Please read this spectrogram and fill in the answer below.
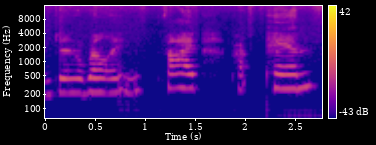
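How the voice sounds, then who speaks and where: A soft-spoken woman talks at a fairly slow pace in a high pitch, her tone dark and mellow. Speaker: beauty vlogger. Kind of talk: casual vlog chat. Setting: at home late at night. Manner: soft-spoken, talking quietly.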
